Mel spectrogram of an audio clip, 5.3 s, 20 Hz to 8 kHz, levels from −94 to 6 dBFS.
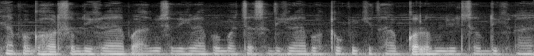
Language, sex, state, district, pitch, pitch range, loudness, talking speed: Hindi, male, Punjab, Kapurthala, 145 Hz, 140-150 Hz, -20 LUFS, 270 wpm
